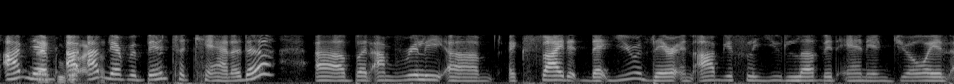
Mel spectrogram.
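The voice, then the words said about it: Southern US accent. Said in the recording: “you sound like you're from southern Canada ... it's my southern accent”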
